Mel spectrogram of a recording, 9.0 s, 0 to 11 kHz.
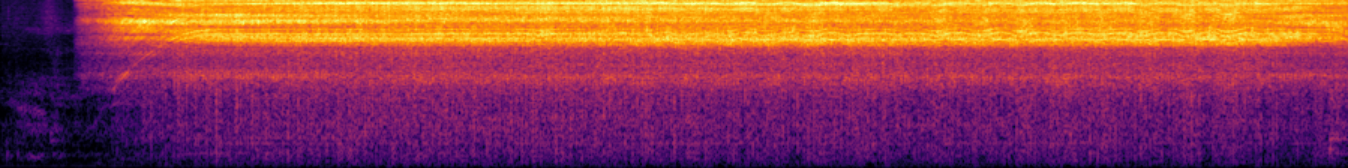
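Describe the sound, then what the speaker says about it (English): Professional rotary carving tool with a small coarse belt sander attachment, set to about 30,000 RPM, spinning up quickly and then holding a loud, steady high-pitched whine close by, with no talk. "come in here and very quickly and effectively and efficiently clean up something like a little carving or any other places you need to reach with a small little belt sander"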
